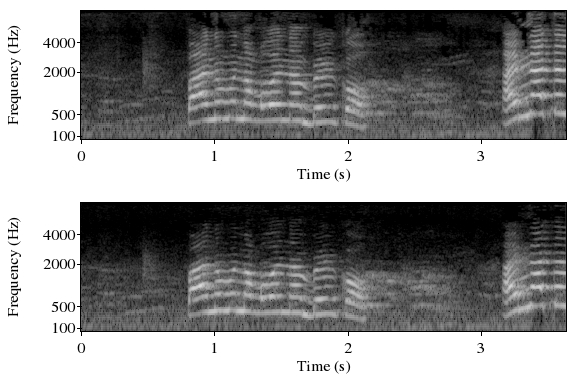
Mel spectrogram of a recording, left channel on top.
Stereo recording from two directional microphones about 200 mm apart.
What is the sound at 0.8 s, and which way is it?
A woman's voice, 35° left (ahead or behind).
